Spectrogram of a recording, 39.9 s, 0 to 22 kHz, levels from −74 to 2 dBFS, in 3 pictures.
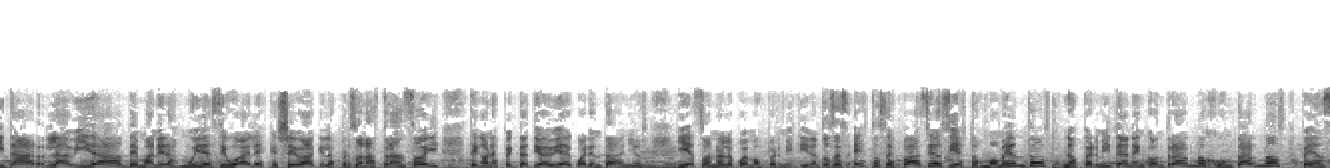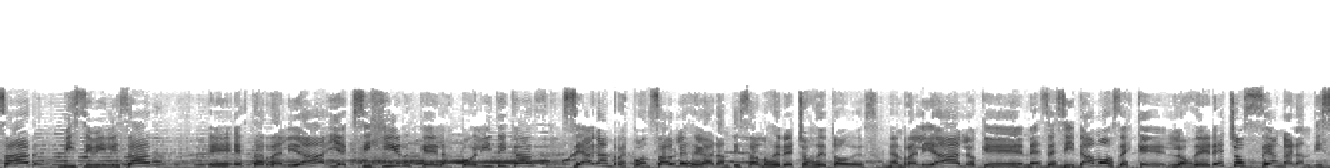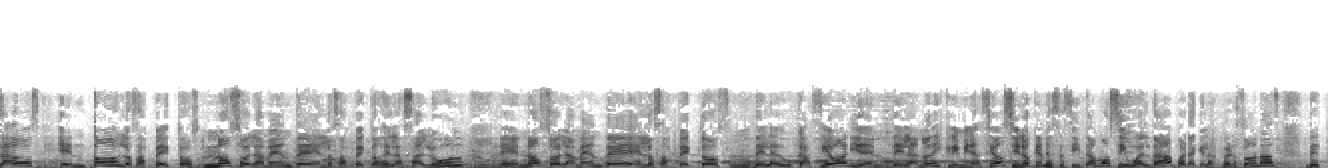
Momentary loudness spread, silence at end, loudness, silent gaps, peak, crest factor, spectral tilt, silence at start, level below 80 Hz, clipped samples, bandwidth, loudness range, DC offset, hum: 4 LU; 0 s; -14 LUFS; none; 0 dBFS; 14 dB; -3.5 dB/octave; 0 s; -54 dBFS; under 0.1%; 11 kHz; 1 LU; under 0.1%; none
